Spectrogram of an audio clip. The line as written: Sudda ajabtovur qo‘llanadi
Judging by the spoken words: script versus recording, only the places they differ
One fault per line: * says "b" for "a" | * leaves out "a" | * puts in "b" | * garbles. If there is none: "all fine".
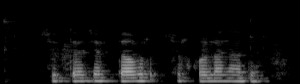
* puts in "usul"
